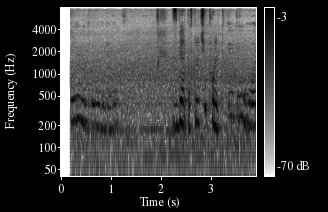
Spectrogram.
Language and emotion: Russian, neutral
